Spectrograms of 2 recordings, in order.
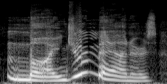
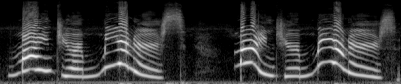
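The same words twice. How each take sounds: First: Loud, slow jeering mimicry; mocking gaboon. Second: Very high, drawn-out bird screech; angry scream. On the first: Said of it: "rolled on to the ground in delight". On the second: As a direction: screech the scolding high and loud. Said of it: "she screamed". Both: A narrator's reading.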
